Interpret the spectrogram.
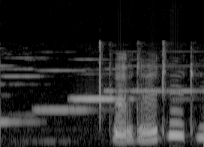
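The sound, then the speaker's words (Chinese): A garbage truck's electronic tune plays a few sustained, high, pure notes, and the melody carries on faintly under people talking in the second half. “好了，我们就伴随垃圾车把它录完好了。”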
